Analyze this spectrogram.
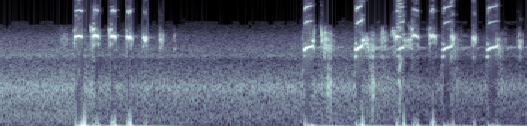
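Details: Mates exchanging calls at a bald eagle nest on Catalina, California, on a cold February day as the female relieves the startled incubating male. A brief high chitter, a pause, then a louder run of piping notes.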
